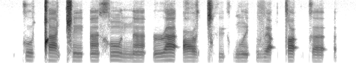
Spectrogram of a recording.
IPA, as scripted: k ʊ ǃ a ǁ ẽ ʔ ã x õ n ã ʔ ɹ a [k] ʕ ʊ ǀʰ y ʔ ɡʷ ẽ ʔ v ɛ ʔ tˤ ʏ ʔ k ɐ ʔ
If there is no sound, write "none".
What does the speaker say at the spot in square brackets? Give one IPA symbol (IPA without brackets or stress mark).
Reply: ʔ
